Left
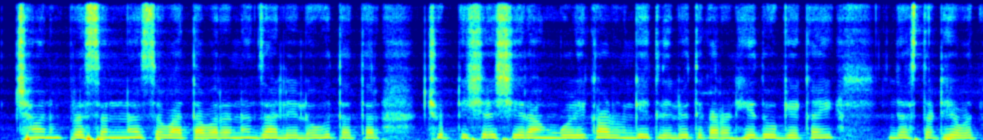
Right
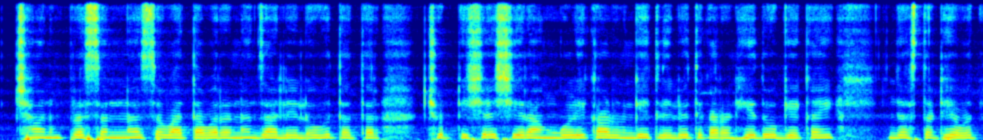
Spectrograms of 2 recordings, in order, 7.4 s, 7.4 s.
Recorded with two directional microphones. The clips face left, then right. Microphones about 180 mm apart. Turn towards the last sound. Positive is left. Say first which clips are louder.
# right 4 dB
turn(degrees=-35)  # may be behind; listen again after turning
